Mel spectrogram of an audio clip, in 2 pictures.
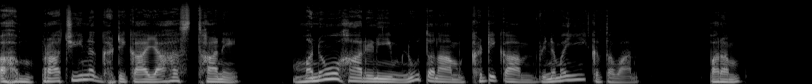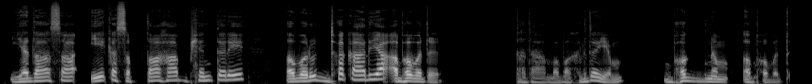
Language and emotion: Sanskrit, sad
